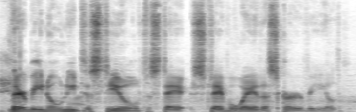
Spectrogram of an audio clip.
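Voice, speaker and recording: Using a put-on character voice, a man talks at a moderate pace with a very deep, low pitch while background noise is clearly audible. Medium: actual play. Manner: old-timey pirate speech, grave.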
